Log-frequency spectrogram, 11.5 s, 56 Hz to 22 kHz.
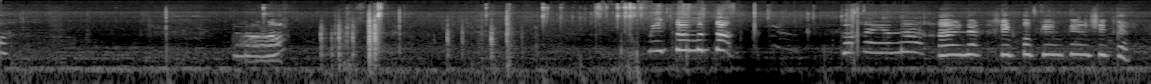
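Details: Household with three cats (a Kijitora tabby, an Abyssinian and a short-legged Munchkin) at feeding time, 2024/05/08. Short rising meows at about 2.5 s and again later, mixed with a person talking in Japanese and clinking sounds.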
